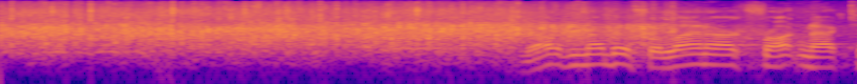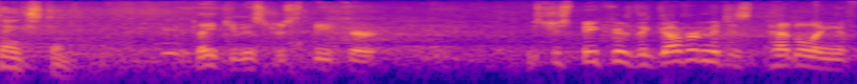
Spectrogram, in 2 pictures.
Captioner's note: applause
